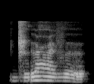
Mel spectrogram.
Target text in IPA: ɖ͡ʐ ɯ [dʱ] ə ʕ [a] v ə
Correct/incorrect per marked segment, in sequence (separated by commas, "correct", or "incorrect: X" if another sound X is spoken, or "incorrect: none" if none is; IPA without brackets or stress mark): incorrect: ɾ, incorrect: æ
